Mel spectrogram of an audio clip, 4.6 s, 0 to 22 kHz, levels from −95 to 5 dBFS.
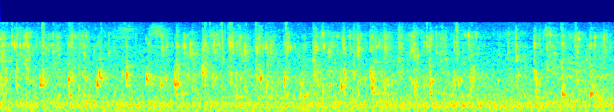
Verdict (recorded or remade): recorded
